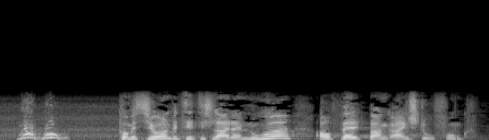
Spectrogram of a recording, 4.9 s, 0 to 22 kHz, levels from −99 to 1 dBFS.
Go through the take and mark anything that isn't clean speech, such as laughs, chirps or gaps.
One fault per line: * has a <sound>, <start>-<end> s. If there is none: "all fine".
* has a bark, 0.2-0.7 s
